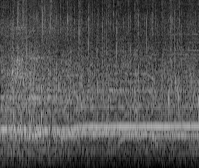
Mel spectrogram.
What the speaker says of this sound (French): C'est un tonnerre d'applaudissements pour Millionaire.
